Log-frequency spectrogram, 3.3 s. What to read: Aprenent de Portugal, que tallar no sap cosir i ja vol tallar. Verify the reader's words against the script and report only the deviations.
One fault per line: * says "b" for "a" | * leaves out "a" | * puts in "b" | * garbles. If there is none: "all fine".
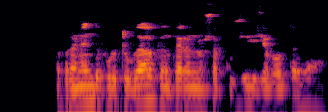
* says "encara" for "tallar"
